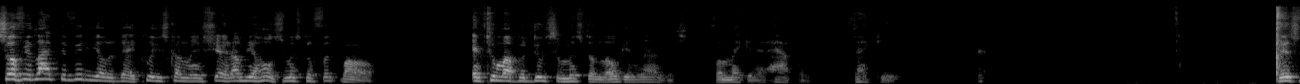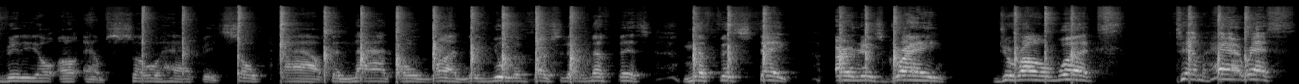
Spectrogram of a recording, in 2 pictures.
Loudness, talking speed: -24 LUFS, 120 wpm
